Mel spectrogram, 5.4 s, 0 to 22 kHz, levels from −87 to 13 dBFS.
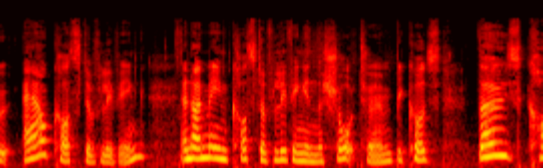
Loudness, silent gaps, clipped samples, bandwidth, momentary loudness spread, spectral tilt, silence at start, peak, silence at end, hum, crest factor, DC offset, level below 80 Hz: -24 LUFS; none; under 0.1%; 13.5 kHz; 11 LU; -5.5 dB/octave; 0 s; -6 dBFS; 0 s; none; 18 dB; under 0.1%; -60 dBFS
